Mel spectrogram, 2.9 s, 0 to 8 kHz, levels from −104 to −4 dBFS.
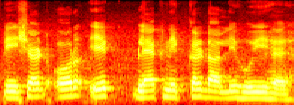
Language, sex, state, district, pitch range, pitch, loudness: Hindi, male, Punjab, Fazilka, 140-165 Hz, 150 Hz, -14 LUFS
